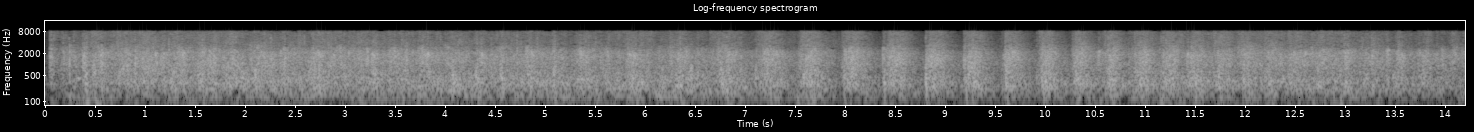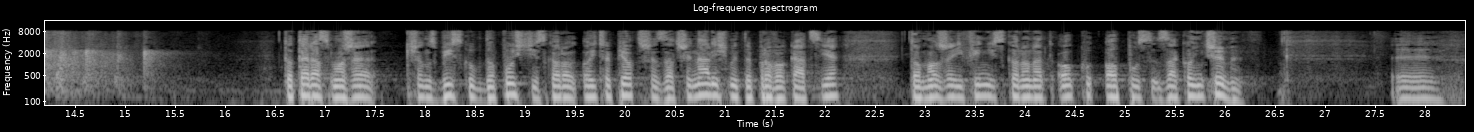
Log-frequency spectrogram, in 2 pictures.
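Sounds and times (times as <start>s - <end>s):
audience applause: 0.0s - 15.5s
crowd rhythmic unison clapping: 0.0s - 15.8s
speech: 16.8s - 26.7s, 27.7s - 28.3s.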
